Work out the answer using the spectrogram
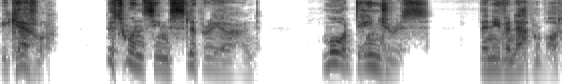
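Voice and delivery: hushed, half-whispered voice. Warning a companion in character about a dangerous figure: half-whispering in character. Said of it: "Pine will try to whisper".

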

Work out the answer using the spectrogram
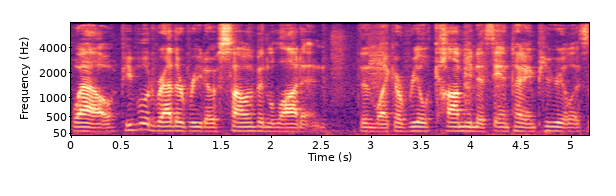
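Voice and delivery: ordinary talk, nothing marked

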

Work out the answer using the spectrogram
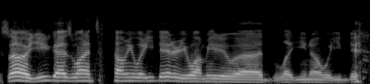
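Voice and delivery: ordinary delivery

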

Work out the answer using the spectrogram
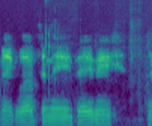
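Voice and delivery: put-on flat, passionless delivery. Retelling a passionless movie sex scene: imitating Tara Reid's flat delivery. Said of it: "she's just like".

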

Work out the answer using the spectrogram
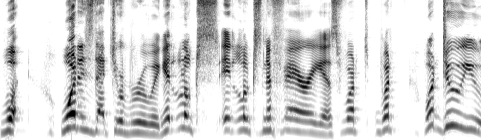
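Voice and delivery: put-on loud, declaimed in weird old English. Retelling a scene where Robin questions what she is brewing: Robin's weird old English way. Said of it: "he says in this weird old English way".

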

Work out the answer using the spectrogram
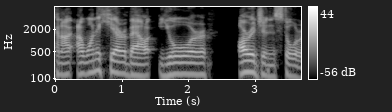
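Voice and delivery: ordinary talk

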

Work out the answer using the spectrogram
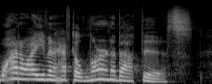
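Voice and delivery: high, play-acted, distressed, upset voice. Retelling her upset question about studying hard history: imitating someone upset. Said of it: "she got so upset".

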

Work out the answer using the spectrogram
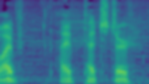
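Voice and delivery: very quiet, hushed, put-on, faintly creepy tone. Answering whether the actress is real, mock creepy tone. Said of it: "it sounded a little creepy the way you said it".

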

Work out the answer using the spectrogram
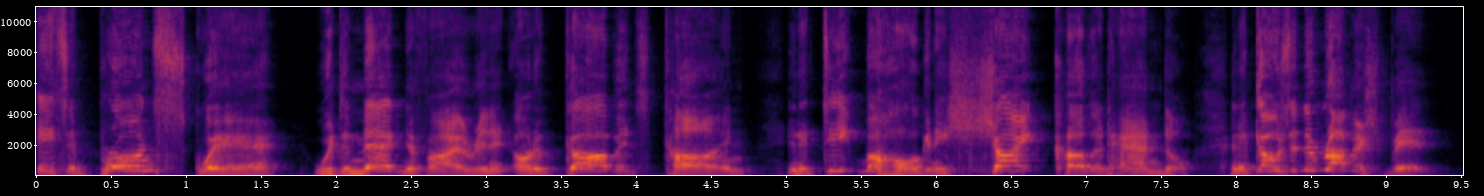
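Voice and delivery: very loud, very high, shrill, furious chef rant, rising. Asked to say the description like a famous English chef, do it imitating an angry English chef. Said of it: "say it like you're a particular English chef known for his anger".

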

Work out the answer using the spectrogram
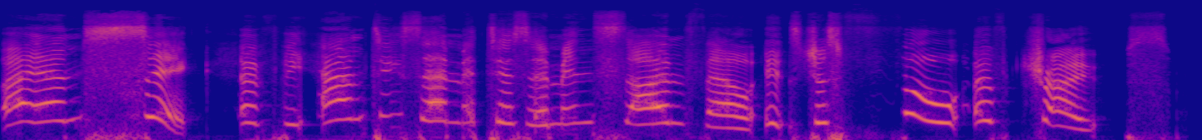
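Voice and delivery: very high, small, slow little voice. Imagining a writer complaining about Seinfeld: funny little Julie Burchill voice. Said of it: "in her funny little Julie Burchill voice".

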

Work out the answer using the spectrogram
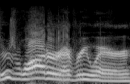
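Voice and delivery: mock voice, drawn out and pitched way up high. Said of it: "That's my Lowry voice".

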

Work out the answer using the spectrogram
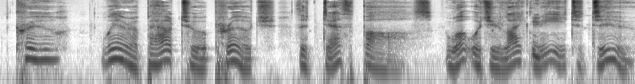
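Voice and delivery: automated computer announcement voice. The narrator voices the ship's computer alerting the crew, ship computer voice. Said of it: "Can this be a new default computer voice".

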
